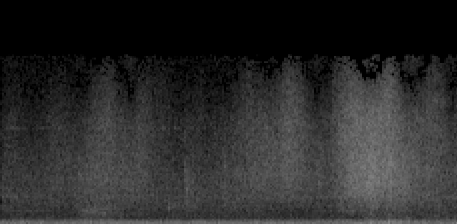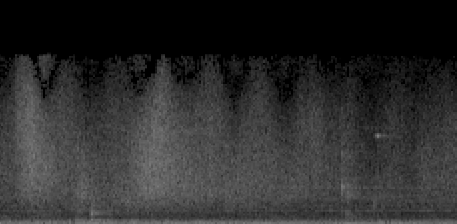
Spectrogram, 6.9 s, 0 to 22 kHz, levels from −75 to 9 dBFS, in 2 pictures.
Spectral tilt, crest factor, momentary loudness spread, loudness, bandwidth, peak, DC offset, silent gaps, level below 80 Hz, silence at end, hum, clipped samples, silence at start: -1.5 dB/octave; 20 dB; 11 LU; -30 LUFS; 17 kHz; -12 dBFS; under 0.1%; none; -50 dBFS; 0 s; none; under 0.1%; 0 s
